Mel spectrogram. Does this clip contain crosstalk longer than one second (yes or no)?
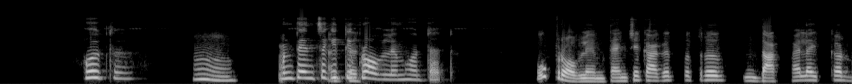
no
